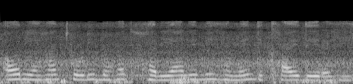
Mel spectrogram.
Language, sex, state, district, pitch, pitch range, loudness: Hindi, female, Gujarat, Gandhinagar, 215 Hz, 205-225 Hz, -15 LUFS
